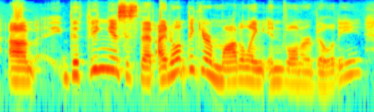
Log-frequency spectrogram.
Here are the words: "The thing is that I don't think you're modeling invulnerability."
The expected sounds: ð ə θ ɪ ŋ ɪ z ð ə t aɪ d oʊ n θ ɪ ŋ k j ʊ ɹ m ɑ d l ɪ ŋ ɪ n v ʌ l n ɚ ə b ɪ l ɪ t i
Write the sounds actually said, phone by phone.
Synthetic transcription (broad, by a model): ð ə θ ɪ ŋ ɪ z ð ə t aɪ d oʊ n θ ɪ ŋ k j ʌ ɹ m ɑ d l ɪ ŋ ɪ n v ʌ l n ɚ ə b ɪ l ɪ t i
